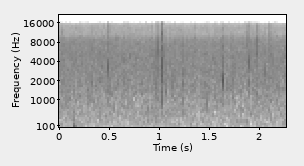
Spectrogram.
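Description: Near silence: faint outdoor hiss with a few soft ticks.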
